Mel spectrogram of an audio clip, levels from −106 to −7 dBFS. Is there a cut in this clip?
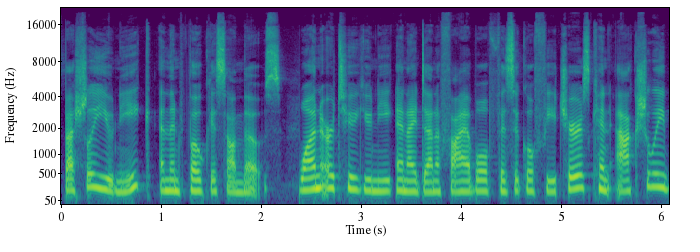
yes; 2 cuts; at 2.3 s, 3.3 s

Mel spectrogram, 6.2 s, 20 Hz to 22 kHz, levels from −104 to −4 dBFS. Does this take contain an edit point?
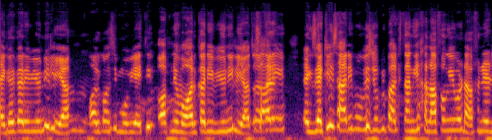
no; 0 cuts

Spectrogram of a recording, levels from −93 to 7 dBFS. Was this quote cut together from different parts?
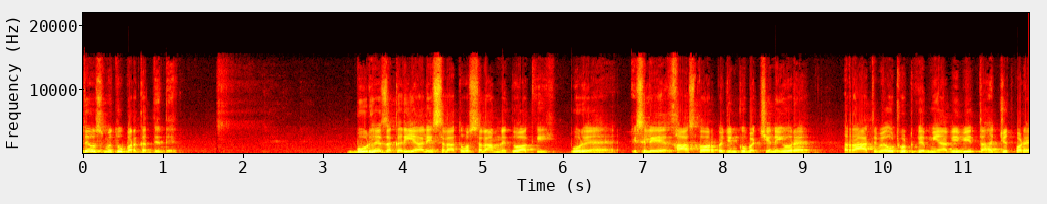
yes; 1 cut; at 1.7 s

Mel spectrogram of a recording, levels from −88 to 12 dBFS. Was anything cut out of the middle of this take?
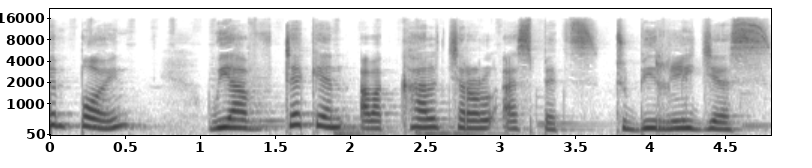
no; 0 cuts

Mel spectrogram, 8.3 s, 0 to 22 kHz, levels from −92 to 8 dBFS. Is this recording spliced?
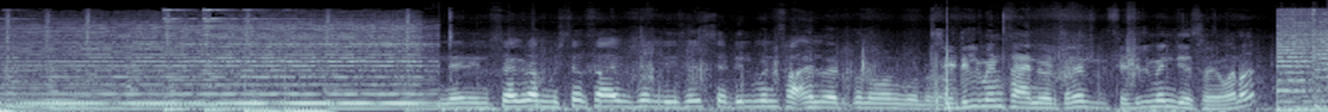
yes; 1 cut; at 2.7 s

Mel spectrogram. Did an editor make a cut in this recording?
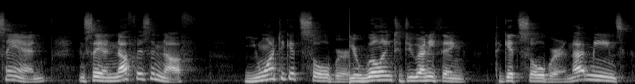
yes; 1 cut; at 3.4 s

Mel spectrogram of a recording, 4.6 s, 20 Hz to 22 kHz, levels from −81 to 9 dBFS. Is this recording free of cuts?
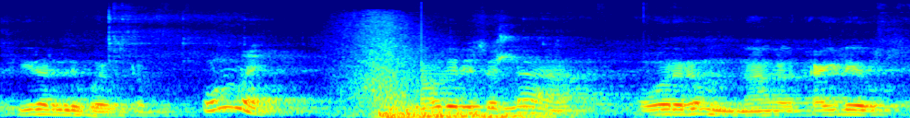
no; 1 cut; at 2.1 s

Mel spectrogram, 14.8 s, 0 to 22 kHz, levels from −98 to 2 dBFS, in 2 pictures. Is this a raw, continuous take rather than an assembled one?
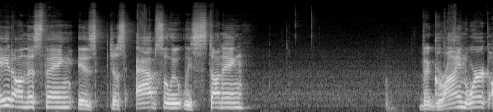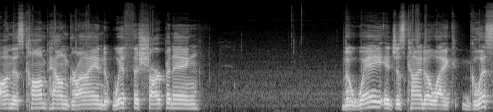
yes; 0 cuts

